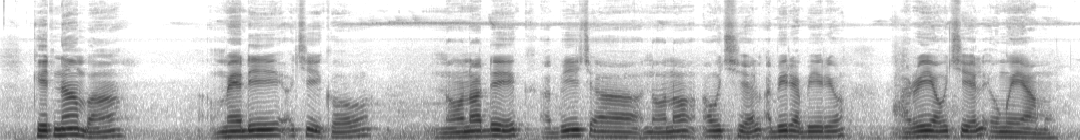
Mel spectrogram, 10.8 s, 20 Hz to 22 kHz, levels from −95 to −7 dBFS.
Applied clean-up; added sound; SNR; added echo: none; none; none; none.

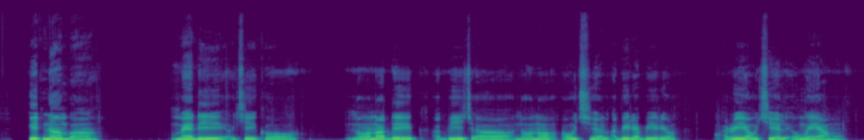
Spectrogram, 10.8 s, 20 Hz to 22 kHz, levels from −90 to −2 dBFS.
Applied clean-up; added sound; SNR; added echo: neural mask model RNNoise.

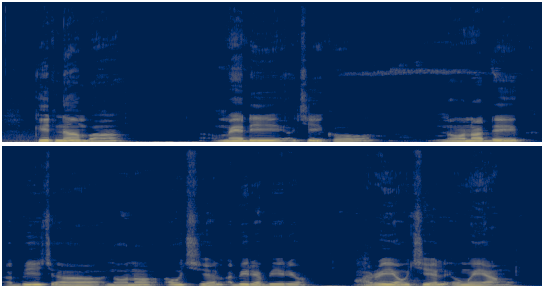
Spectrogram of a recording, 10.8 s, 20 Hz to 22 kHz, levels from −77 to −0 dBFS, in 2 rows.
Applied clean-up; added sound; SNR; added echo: classical method log-MMSE.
